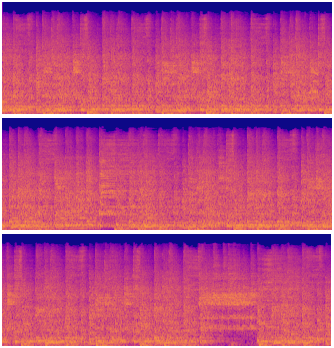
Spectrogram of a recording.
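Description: A drum ensemble beating steel oil barrels with sticks: fast, continuous rhythmic metal percussion.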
